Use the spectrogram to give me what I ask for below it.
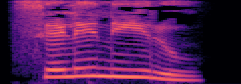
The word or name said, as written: ಸೆಳೆನೀರು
